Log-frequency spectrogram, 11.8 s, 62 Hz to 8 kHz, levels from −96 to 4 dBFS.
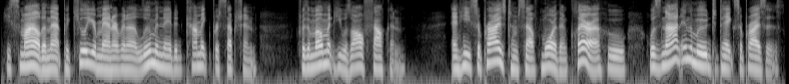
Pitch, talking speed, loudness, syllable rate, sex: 165 Hz, 170 wpm, -20 LUFS, 5.3 syllables/s, female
